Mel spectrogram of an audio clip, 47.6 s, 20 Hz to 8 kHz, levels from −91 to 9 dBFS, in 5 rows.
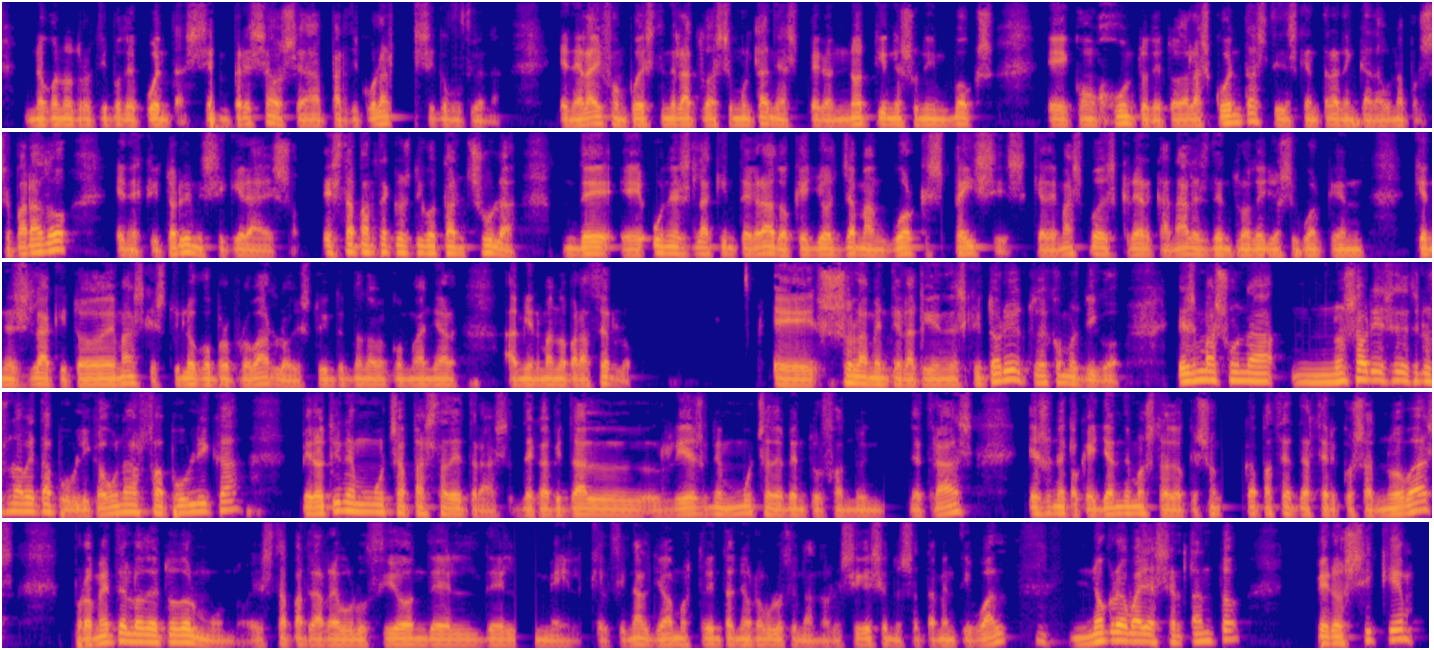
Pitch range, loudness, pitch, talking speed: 85-110 Hz, -19 LUFS, 90 Hz, 225 wpm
